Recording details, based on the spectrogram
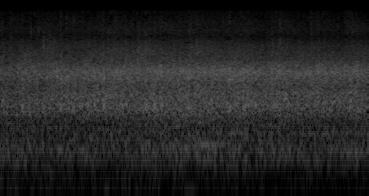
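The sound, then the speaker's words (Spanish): Steady, dense applause from a sizeable audience for a presidential candidate's education proposal, a continuous wash of clapping that holds at an even level for a few seconds without voices or breaks. “Aplausos a esa propuesta, además de una ley de educación que no cambie con el gobierno de turno.”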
